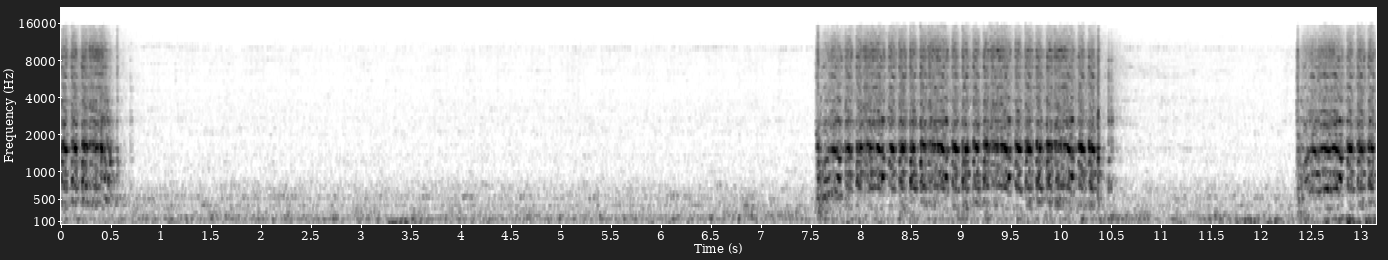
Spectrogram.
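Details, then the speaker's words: 1989 Toyota Cressida that sat for years, on a freshly charged battery: starter whirs in bursts at a steady cranking rhythm but never catches; gauge near empty, owner suspects no fuel. Crank, no start. "Okay, guys, I don't think it's got any fuel in it."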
